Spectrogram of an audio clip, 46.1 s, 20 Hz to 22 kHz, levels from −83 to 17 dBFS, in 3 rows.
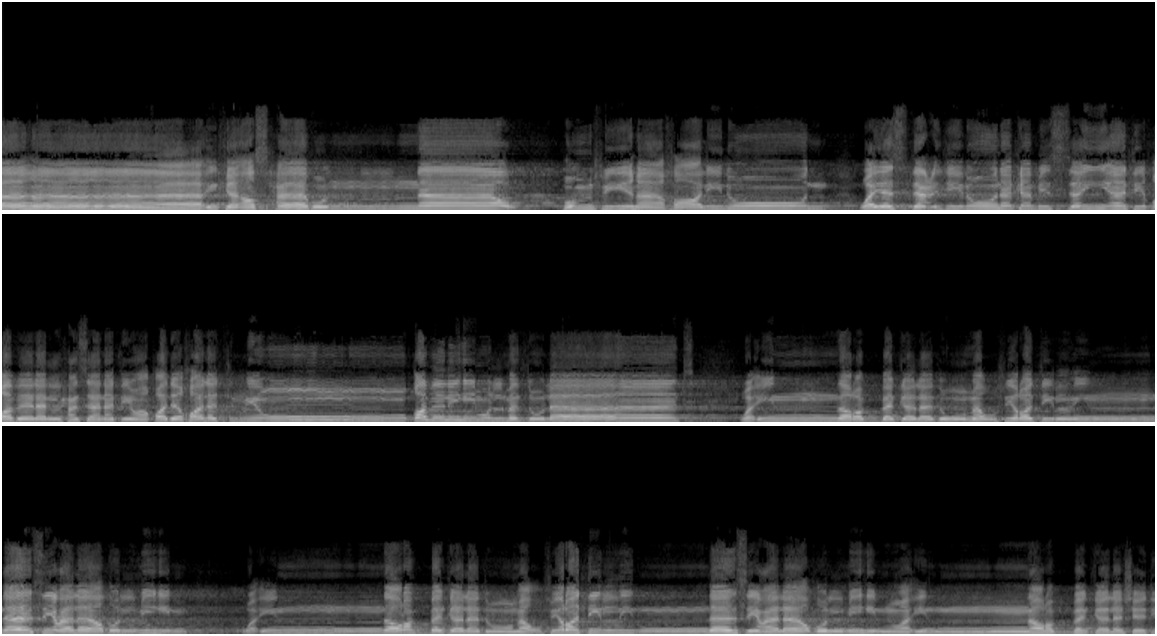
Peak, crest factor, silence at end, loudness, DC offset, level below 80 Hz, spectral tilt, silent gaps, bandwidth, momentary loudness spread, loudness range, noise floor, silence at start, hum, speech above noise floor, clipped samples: -2 dBFS; 18 dB; 0 s; -20 LUFS; under 0.1%; -64 dBFS; -4.5 dB/octave; none; 10.5 kHz; 11 LU; 4 LU; -43 dBFS; 0 s; none; 22 dB; under 0.1%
